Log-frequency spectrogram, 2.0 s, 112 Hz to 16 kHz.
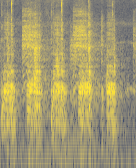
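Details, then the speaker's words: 2000 GMC Jimmy SLE, front suspension rocked by hand: six short rubbery squeaks in quick rhythm, minor and acceptable, despite nearly all parts new ACDelco (control arms, shocks, hubs, CV axles, brakes; original torsion bars); separate popping over road seams remains unexplained. "i'm going to rock this so you can hear the squeaking that is fine"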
